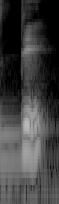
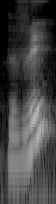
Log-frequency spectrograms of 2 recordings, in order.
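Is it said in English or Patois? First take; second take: Patois; English. First: It is said with a Patois hard d. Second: It is said with an English th sound.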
